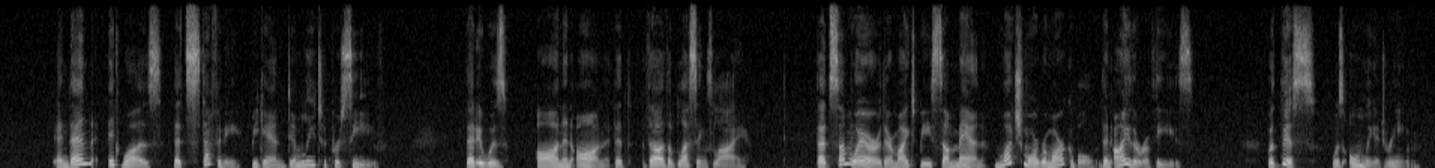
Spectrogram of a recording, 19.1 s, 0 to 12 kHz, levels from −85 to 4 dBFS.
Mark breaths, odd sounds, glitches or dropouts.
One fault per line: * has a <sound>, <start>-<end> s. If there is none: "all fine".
all fine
